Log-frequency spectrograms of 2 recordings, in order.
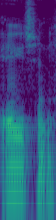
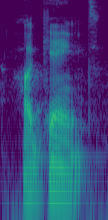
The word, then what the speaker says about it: agent: lead and then aain you might be tempted to say agent here but that's your English slipping in it's going to be a hard G always in Latin a gain okay so they will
